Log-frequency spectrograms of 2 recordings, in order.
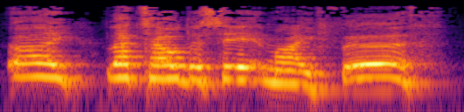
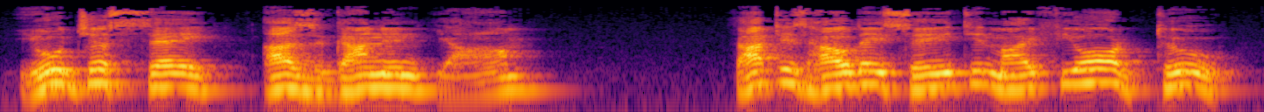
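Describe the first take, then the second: First: High, loud, hearty comeback; emphatic dialect reply. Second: Loud, deliberate Norwegian captain. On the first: Narrator replying to the Norwegian captain, loud proud dialect. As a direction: answer back proudly in Cumbrian dialect. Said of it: "I replied". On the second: Norwegian captain discussing language over cognac, loud and emphatic. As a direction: declare it proudly as a sea captain. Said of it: "was a Norwegian from a lonely fjord". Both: Acted.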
